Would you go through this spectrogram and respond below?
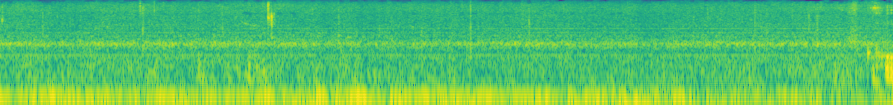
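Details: Steady low engine rumble from a vehicle dominates, with no animal calls heard.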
